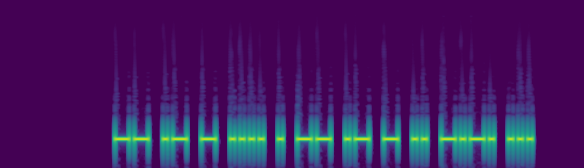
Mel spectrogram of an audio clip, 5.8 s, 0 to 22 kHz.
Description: Morse code, heard as a keyed tone, about 25 wpm, 700 Hz. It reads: MATHEMATICS
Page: morse-code-ninja-practice-25wpm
